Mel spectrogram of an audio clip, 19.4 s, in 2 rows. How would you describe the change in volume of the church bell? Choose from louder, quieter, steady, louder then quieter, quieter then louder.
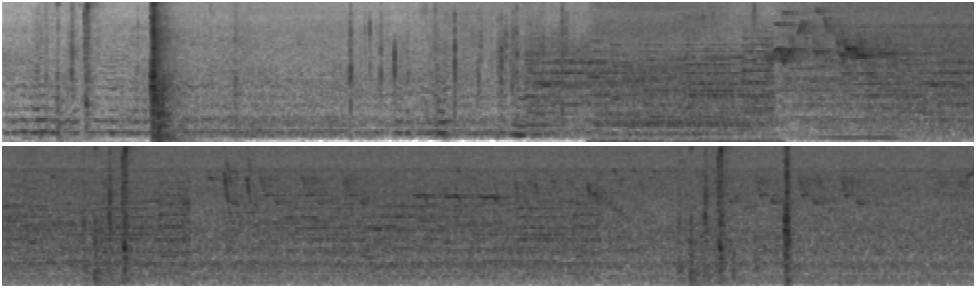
steady.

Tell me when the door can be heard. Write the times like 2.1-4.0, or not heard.
0.4-2.4, 10.5-11.2, 16.4-17.6.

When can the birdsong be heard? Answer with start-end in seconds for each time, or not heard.
not heard.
